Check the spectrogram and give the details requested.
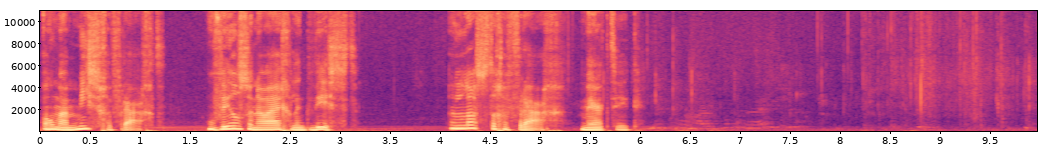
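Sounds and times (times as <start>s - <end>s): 
speech: 0.0s - 3.2s, 4.1s - 6.1s
sweet wrappers crinkling: 6.0s - 9.9s.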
